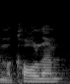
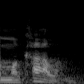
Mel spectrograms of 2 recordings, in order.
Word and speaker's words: McClung: He pronounced McCollum or McCollum. So either way is correct.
